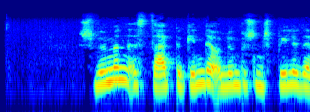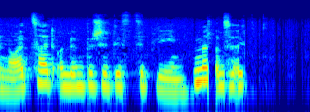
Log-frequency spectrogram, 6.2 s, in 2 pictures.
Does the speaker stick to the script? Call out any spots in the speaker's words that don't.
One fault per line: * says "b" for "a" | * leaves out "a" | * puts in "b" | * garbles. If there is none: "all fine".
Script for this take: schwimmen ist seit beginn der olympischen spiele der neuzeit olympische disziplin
* garbles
